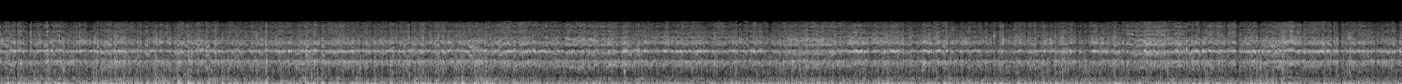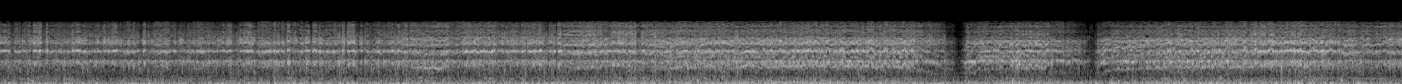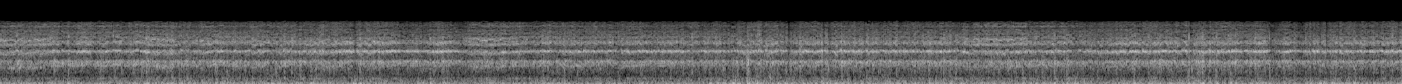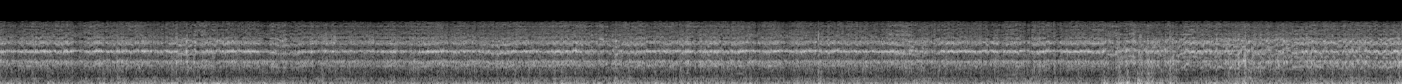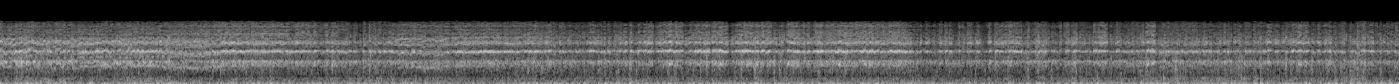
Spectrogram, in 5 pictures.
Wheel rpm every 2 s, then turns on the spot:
230, 230, 230, 230, 230, 230, 230, 230, 230, 230, 210, 170, 120, 210, 220, 230, 230, 240, 230, 230, 230, 230, 230, 230, 230, 230, 220, 190, 190, 220, 230, 230, 230, 230, 230.
none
